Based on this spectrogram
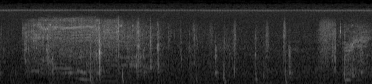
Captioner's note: camera snapping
